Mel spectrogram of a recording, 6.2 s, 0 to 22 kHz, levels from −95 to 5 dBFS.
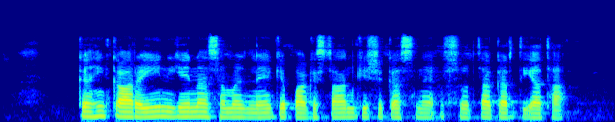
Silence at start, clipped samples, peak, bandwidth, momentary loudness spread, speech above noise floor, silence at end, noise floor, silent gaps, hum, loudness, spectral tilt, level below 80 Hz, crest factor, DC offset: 0.8 s; under 0.1%; -20 dBFS; 7.6 kHz; 11 LU; 39 dB; 0.5 s; -78 dBFS; none; none; -40 LUFS; -6 dB/octave; -74 dBFS; 20 dB; under 0.1%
